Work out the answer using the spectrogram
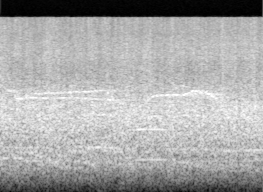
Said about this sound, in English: Now, look, you can see most people clapping. But then all the women, all the Democrat women are seated.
